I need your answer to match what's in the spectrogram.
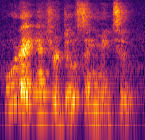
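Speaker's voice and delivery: hushed question to oneself; intrigued prospect. Acted. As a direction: wonder it very softly, suddenly attentive. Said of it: "They're gonna sit up straight".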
